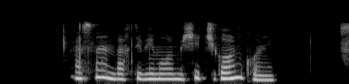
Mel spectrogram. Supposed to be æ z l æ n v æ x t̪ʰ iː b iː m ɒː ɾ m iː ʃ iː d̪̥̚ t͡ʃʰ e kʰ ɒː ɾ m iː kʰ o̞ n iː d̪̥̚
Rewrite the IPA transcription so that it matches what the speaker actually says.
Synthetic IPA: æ s l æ n v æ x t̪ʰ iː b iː m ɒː ɾ m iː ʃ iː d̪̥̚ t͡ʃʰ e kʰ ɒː ɾ m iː kʰ o̞ n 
